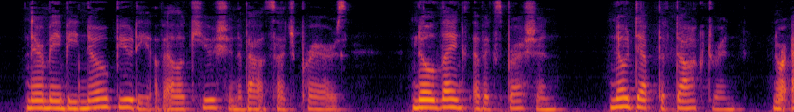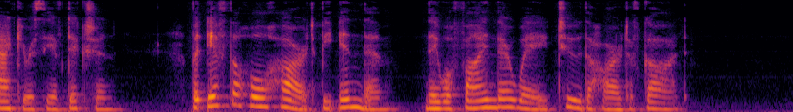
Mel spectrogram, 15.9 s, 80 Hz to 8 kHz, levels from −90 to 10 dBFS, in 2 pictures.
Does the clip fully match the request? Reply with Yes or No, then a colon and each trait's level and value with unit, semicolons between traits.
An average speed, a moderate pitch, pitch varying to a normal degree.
Yes: average, 150 wpm; medium, 180 Hz; average, 4.2 semitones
